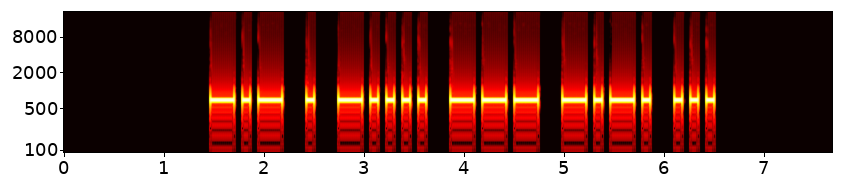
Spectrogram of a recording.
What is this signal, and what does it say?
Morse code, heard as a keyed tone, about 15 wpm, 700 Hz. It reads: KE6OCS
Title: USA Call Signs - 6 Characters - Repeated 3x - 15wpm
